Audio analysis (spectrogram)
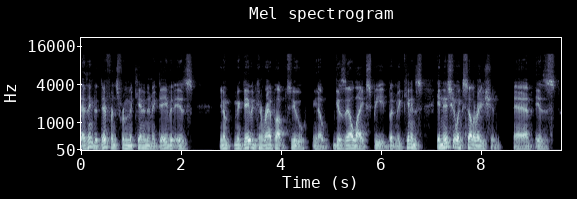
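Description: A man, a radio play-by-play announcer, giving wordy sports analysis as an interview guest, often repeating words as he searches for the next phrase. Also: low voice. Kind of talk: sports interview chat about hockey.

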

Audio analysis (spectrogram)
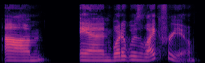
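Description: A woman's voice: lowish voice, little pitch movement, takes it slowly, fairly bright tone, smooth, no room sound, clean studio sound. A woman hosting a podcast interview, chatty and enthusiastic. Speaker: podcast host. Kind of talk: casual interview.

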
